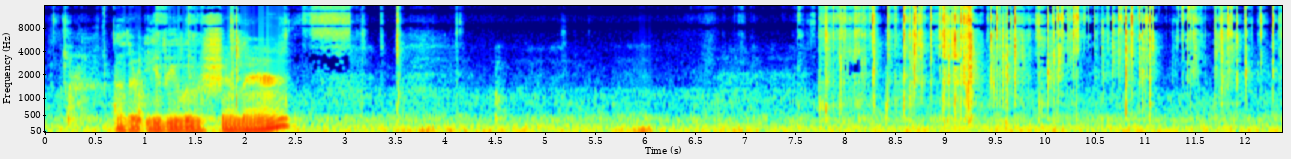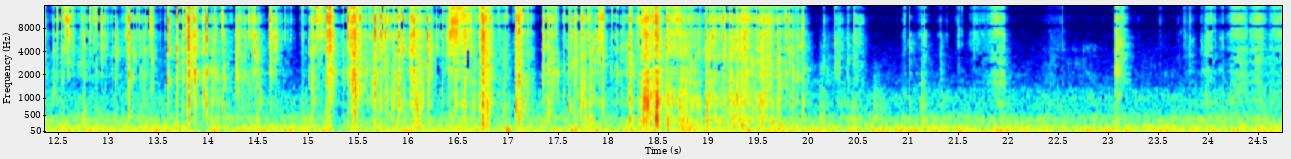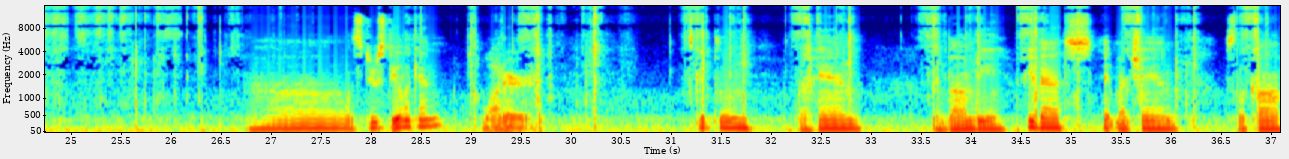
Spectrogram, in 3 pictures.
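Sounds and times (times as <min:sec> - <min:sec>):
foil wrapper tearing and crinkling: 0:07.8 - 0:20.0.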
